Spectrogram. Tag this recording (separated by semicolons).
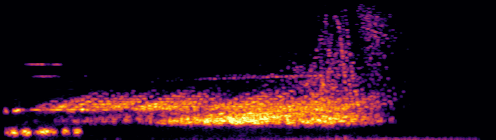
bubbling; sci-fi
